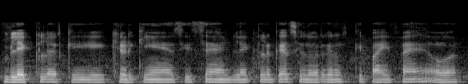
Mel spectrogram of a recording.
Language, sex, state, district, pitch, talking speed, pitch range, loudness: Hindi, male, Uttar Pradesh, Lalitpur, 115 Hz, 215 wpm, 110-115 Hz, -24 LUFS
